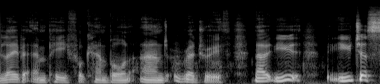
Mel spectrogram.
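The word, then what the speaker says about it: Redruth: Uh the way to pronounce is almost to forget the re.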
